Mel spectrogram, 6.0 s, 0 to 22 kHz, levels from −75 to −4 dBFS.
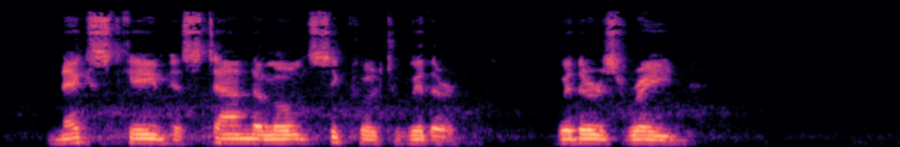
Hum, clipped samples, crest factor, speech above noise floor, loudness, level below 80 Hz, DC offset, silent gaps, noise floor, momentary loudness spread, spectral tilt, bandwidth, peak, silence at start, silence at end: none; under 0.1%; 18 dB; 51 dB; -18 LUFS; -66 dBFS; under 0.1%; none; -69 dBFS; 7 LU; -4 dB/octave; 16 kHz; -2 dBFS; 0.35 s; 1.45 s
